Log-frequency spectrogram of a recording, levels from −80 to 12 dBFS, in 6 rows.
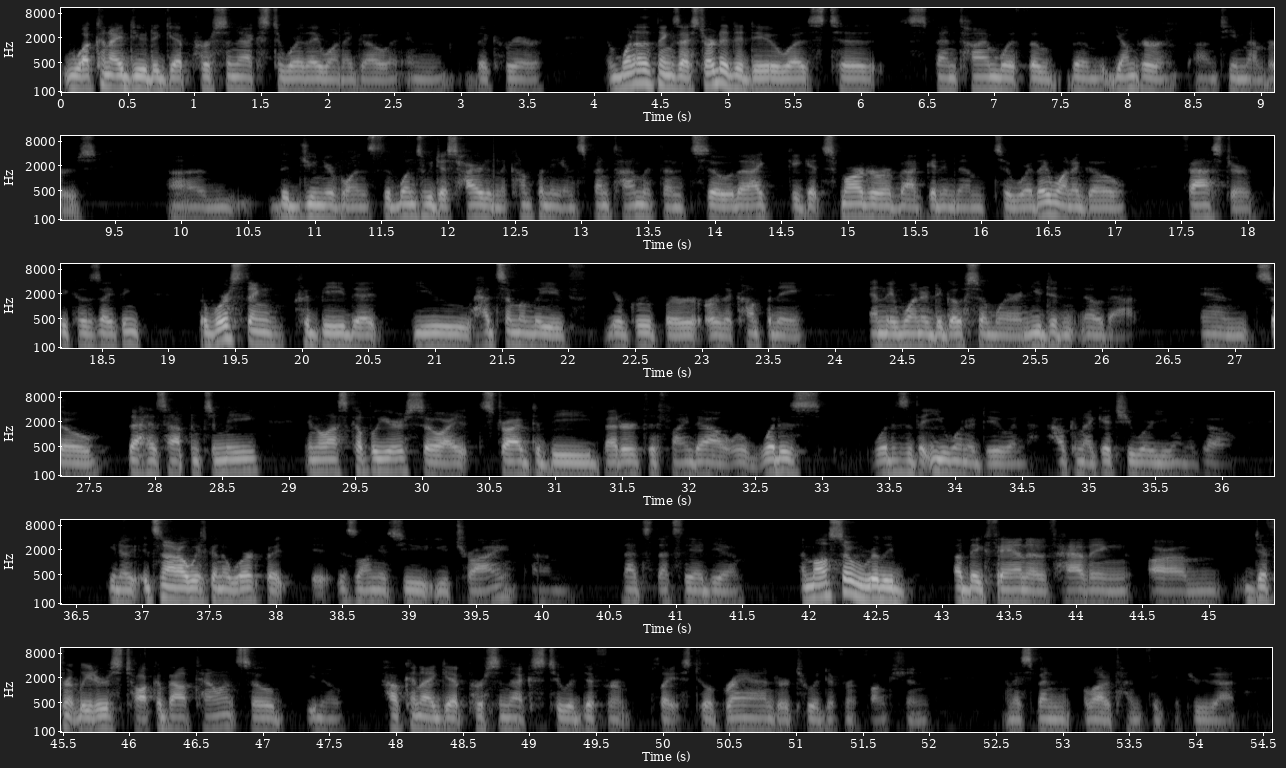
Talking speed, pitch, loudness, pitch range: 230 wpm, 105 Hz, -29 LUFS, 100-115 Hz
